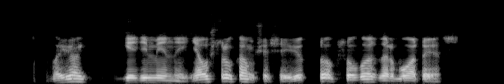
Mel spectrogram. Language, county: Lithuanian, Kaunas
